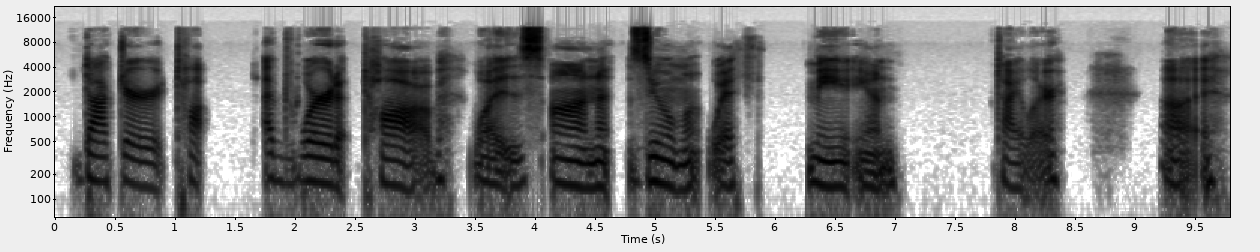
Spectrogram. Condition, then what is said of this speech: Aphasia. And then over time, I was kind of happy because I am talking to you fine and seeing the progress and stuff over 11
